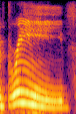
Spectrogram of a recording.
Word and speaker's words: breathe: and this one is the vowel sound is an e sound so breathe breathe well done perfect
